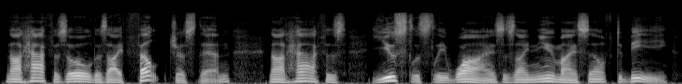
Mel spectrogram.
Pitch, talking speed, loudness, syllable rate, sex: 115 Hz, 175 wpm, -20 LUFS, 4.1 syllables/s, male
